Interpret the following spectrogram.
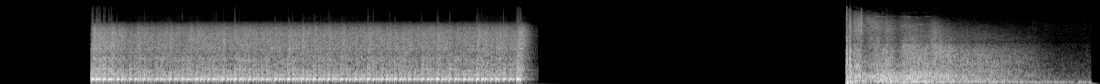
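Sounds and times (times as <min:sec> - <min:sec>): snare drum roll: 0:00.9 - 0:05.4.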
